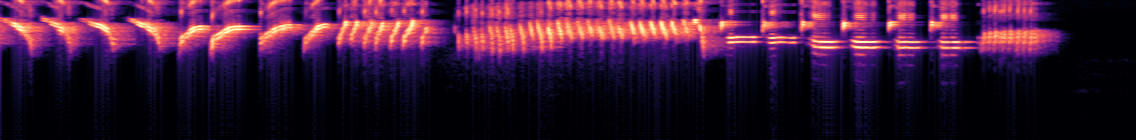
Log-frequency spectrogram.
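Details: White panda canary singing ngeriwik: quick falling chips, then a dense buzzing trill, then pure whistled double notes repeated rapidly before the song stops.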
